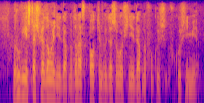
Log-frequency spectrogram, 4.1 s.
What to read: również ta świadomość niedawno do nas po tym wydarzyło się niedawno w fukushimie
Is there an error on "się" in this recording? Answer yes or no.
no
